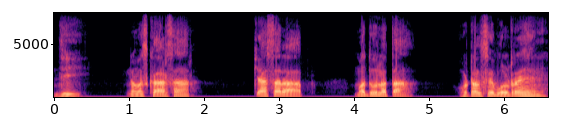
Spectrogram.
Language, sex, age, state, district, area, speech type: Hindi, male, 30-45, Rajasthan, Bharatpur, rural, spontaneous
